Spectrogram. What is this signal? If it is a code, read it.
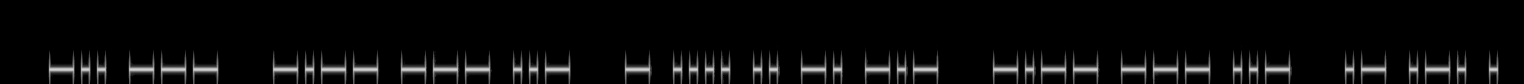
Morse code, heard as a keyed tone, about 15 wpm, 700 Hz. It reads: DO YOU THINK YOU ARE
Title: Sentences from Top 1200 Words 15wpm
